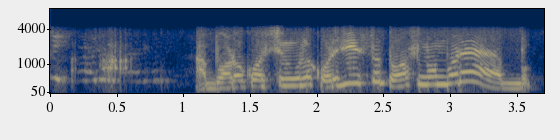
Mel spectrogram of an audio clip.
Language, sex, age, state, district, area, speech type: Bengali, male, 18-30, West Bengal, Cooch Behar, rural, conversation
